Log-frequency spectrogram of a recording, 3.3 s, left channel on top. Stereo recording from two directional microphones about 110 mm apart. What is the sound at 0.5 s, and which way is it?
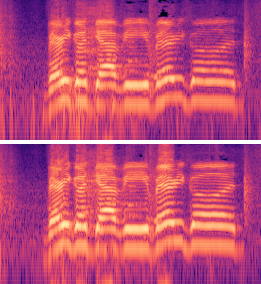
Speech, 5° right (ahead or behind).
